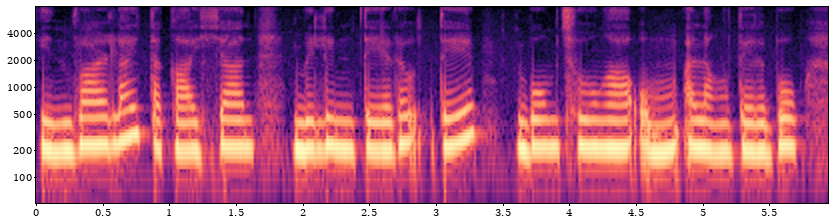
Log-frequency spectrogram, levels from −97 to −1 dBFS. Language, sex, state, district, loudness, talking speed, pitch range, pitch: Mizo, female, Mizoram, Aizawl, -12 LUFS, 170 wpm, 205-225 Hz, 215 Hz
